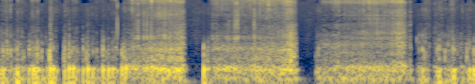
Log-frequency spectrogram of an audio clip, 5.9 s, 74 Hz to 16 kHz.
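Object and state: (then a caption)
Foam microphone windscreen being scratched. Long white nails scratch and squeeze a black foam microphone windscreen, making a dense, muffled, low scraping and rustling with rapid uneven strokes. The sound drops away in two brief pauses, near 2.4 and 3.8 seconds, before the scratching resumes and grows louder toward the end.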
